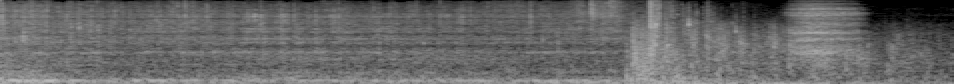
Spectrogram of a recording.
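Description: A heavy stone wheel grinds and rumbles as it turns.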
